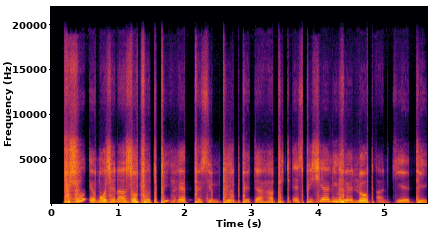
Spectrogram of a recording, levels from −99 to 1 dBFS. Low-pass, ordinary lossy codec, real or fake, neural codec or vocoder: 19.8 kHz; none; fake; autoencoder, 48 kHz, 32 numbers a frame, DAC-VAE, trained on Japanese speech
